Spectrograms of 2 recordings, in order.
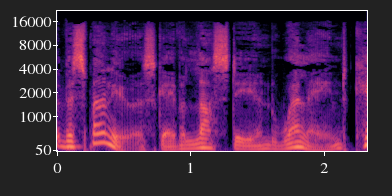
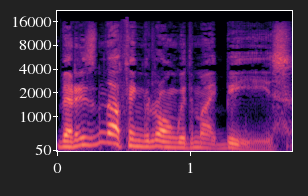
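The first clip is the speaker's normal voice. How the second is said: haughty, superior regal voice, high-pitched; 6 semitones higher, 4 dB louder than usual. The king answers the royal librarian about his bees, haughty. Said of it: "said the king haughtily".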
